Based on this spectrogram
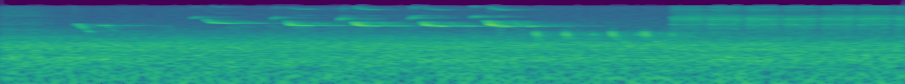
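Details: Common nightingale singing on a late-May evening near Vyazniki: loud pure whistled notes repeated in quick series, stepping and falling, followed by short clicking notes, over a steady low background hiss.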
